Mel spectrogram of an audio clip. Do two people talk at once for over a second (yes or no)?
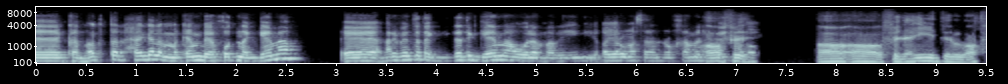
no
